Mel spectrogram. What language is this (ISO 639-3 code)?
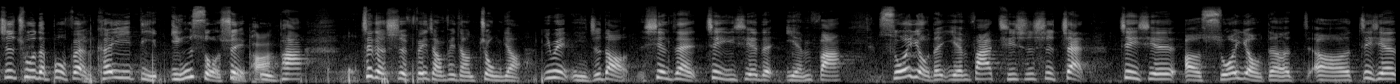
zho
